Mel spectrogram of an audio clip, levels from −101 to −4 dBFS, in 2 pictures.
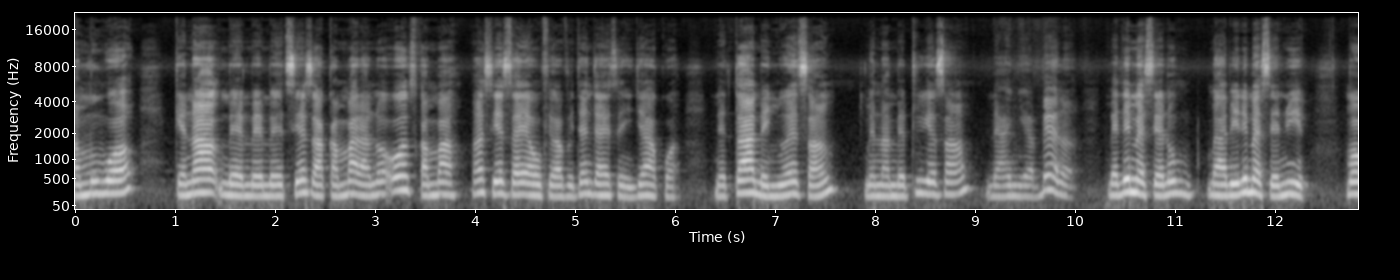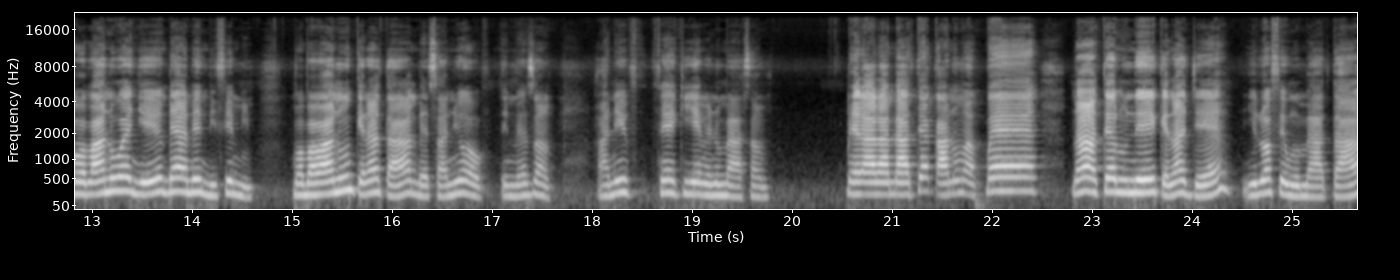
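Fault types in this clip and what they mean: Nothing stood out on listening to this speech recording.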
